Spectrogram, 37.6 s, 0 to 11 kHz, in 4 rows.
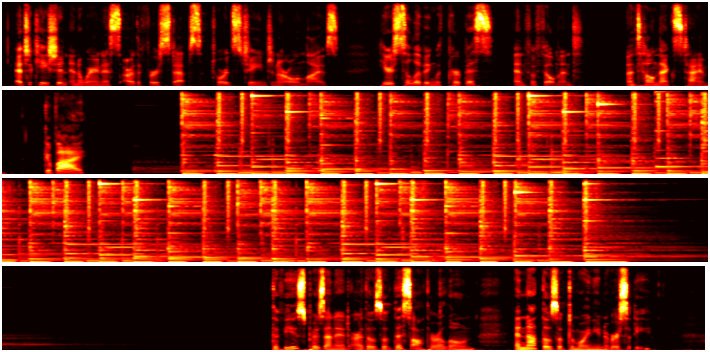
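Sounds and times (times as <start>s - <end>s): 
speech: 0.2s - 10.6s, 11.8s - 12.1s, 32.0s - 37.0s
upbeat instrumental podcast outro theme tune with tinkling notes over a driving beat: 11.2s - 29.7s.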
